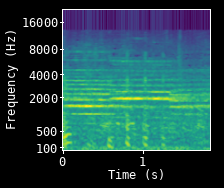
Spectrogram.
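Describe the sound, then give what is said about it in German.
A police car siren wails steadily and fairly loud, its piercing tone holding throughout, with a voice talking faintly underneath. “Wieder ein Polizeiauto.”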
